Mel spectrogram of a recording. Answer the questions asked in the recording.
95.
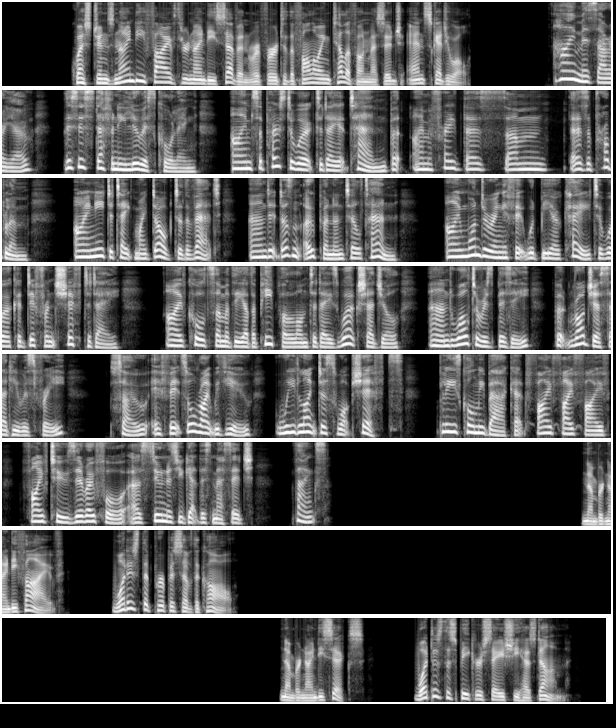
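To ask to work a different shift today
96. Called other coworkers on the schedule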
